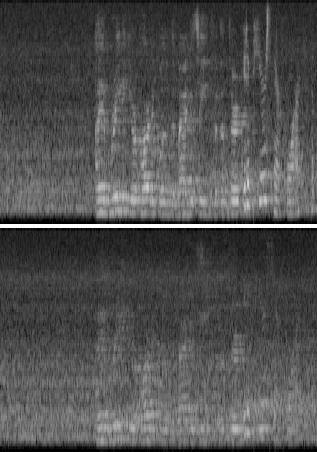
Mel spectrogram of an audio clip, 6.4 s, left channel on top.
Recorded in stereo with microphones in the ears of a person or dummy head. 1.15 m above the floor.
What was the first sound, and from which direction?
A man speaking, 75° left (ahead or behind).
